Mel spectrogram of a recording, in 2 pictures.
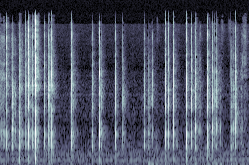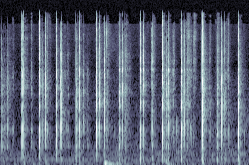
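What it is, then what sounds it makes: Cardboard cosmetic box. Long dark-painted nails tap a small white paperboard cosmetic box as it is rotated, producing a rapid, uneven stream of sharp, dry, papery clicks with a hollow tone. Each tap dies away almost instantly over a faint steady low hum.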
